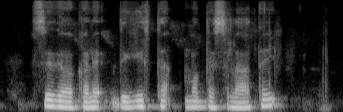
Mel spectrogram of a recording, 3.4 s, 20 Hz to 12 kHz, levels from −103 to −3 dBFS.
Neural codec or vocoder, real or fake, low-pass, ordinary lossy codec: none; real; 10.8 kHz; Opus, 16 kbps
